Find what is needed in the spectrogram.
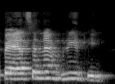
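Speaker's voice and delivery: usual speaking voice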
